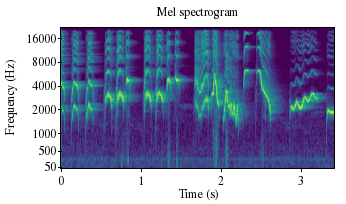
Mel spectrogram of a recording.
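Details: Murai batu, the white-rumped shama, singing loudly as a lure to trigger another shama: quick paired chirps repeated in short bursts, then rich slurred whistles, a high sweeping note and a final mellow whistle.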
